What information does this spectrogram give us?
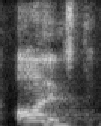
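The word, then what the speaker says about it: honest: Last इस वाले पे ऑनेस्ट, भले ही हमारा ये एग से स्टार्ट है, लेकिन हम इसको पढ़ते हैं, इसका प्रोनाउंसिएशन जो करेक्ट प्रोनाउंसिएशन होता है वो होता है हमारा ऑनेस्ट।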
